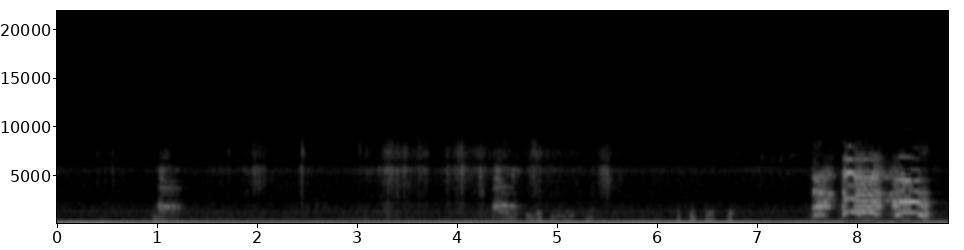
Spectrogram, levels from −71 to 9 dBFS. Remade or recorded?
recorded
